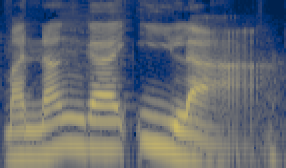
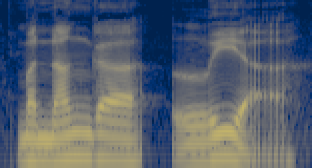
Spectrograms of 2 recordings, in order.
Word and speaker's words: Manangaila: How do you pronounce it? Manangaila. Okay, I'm going with Manangalia. That's because you're an idiot.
